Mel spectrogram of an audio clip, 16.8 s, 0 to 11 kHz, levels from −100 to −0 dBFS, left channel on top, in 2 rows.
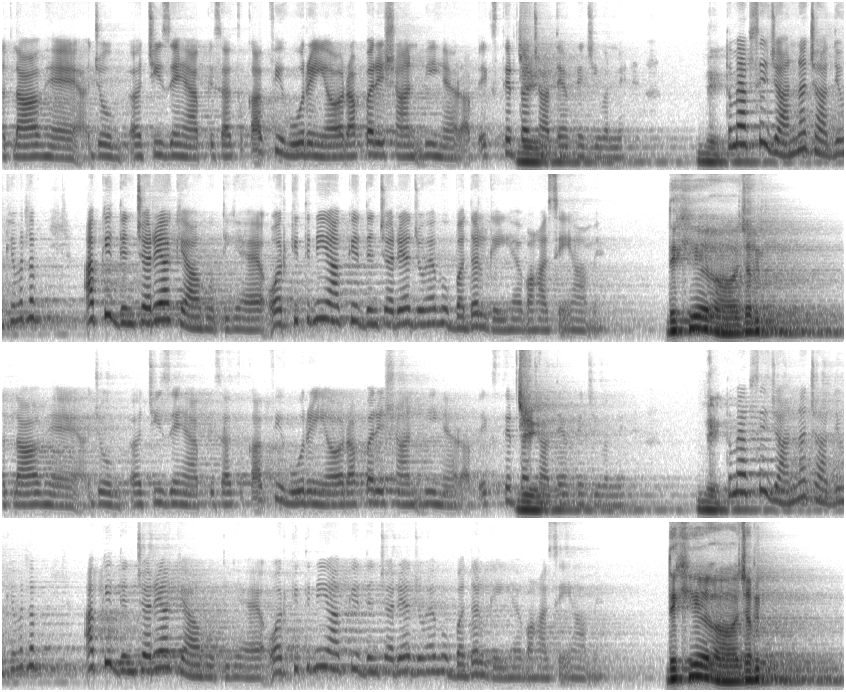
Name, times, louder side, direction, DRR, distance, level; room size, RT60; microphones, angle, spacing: voice 1, 0.0-6.2 7.2-8.8 9.2-14.4, left 3 dB, 65° left, 13 dB, 0.9 m, -31 dB
voice 2, 15.1-16.0, right 2 dB, 60° right, 11 dB, 1.0 m, -18 dB
29.0 x 24.0 x 7.9 m, 2.5 s
head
